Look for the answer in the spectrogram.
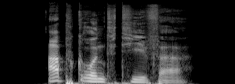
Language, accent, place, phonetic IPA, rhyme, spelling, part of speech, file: German, Germany, Berlin, [ˌapɡʁʊntˈtiːfɐ], -iːfɐ, abgrundtiefer, adjective, De-abgrundtiefer.ogg
- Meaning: inflection of abgrundtief: 1. strong/mixed nominative masculine singular 2. strong genitive/dative feminine singular 3. strong genitive plural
